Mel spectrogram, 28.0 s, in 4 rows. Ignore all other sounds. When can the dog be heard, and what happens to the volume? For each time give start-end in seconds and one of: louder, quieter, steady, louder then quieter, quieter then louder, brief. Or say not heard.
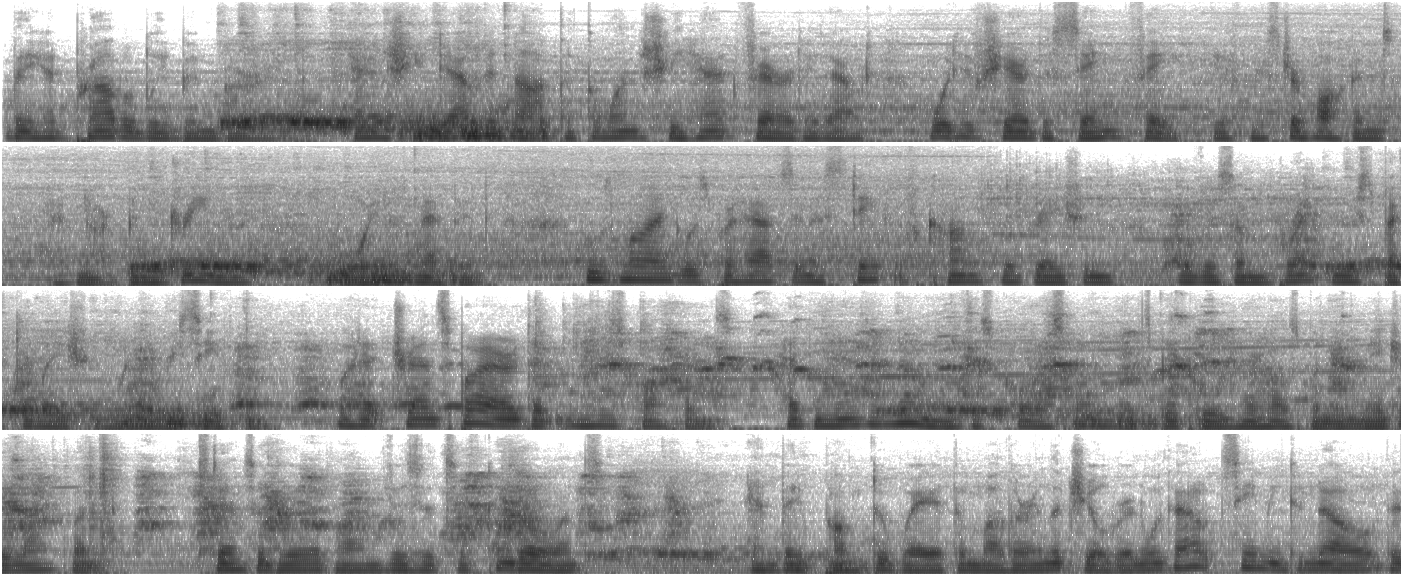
12.3-24.6 steady.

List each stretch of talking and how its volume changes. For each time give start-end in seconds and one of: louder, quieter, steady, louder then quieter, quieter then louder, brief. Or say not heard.
0.0-27.9 steady.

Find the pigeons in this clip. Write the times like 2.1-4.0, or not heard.
1.1-2.8, 7.6-9.2, 13.6-15.2, 18.4-20.0, 23.9-25.6.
